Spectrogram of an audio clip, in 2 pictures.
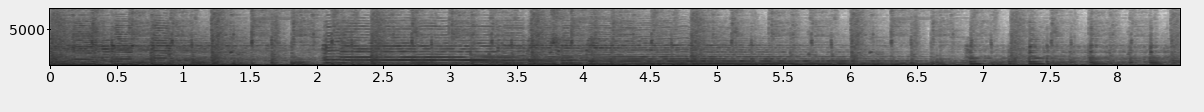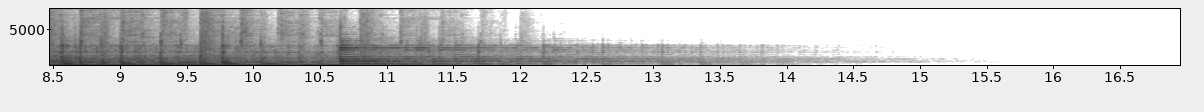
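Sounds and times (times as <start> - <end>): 
Latin band playing: 0.0 - 9.8.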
